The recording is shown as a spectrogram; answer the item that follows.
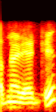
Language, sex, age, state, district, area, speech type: Bengali, male, 30-45, West Bengal, North 24 Parganas, urban, conversation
